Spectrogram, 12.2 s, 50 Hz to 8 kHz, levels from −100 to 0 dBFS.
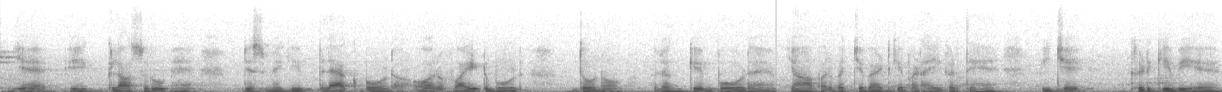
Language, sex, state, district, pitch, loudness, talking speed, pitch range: Hindi, male, Uttar Pradesh, Jyotiba Phule Nagar, 115 Hz, -38 LUFS, 140 wpm, 110-120 Hz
